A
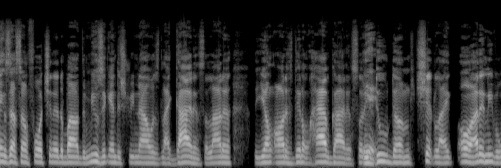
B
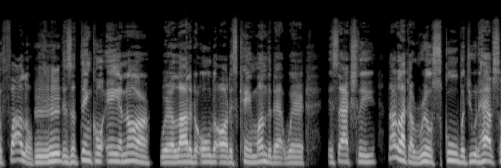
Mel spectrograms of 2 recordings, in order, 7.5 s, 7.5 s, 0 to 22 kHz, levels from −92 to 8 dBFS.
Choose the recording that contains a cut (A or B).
A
